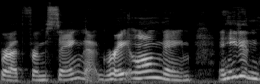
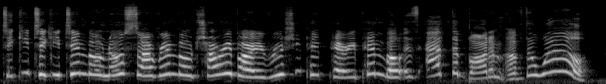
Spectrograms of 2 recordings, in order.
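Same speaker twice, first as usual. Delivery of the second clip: very high, loud last-breath shout; frantic child screaming the name; desperate shout; 10 semitones higher, 5 dB louder than usual. Acted. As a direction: pour the last bit of breath into it. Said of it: "he shouted".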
